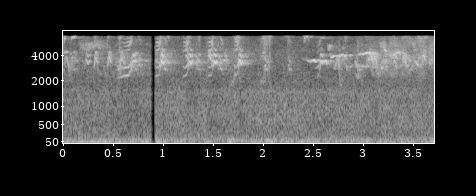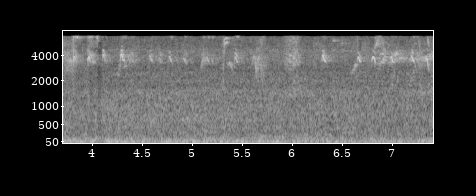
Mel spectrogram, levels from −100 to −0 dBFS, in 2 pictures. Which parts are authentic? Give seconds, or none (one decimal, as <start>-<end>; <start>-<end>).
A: 0.0-3.1; 4.1-7.4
